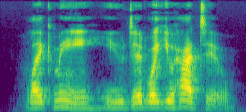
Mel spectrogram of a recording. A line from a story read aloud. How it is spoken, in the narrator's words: Draco said softly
